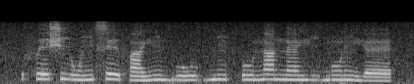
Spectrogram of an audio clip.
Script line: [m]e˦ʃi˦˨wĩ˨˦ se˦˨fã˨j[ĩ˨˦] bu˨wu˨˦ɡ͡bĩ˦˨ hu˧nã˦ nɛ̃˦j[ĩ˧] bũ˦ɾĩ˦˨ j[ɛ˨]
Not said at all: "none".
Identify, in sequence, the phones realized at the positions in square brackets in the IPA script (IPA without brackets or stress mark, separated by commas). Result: f, ĩ˧, i˧, ɛ˨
